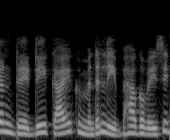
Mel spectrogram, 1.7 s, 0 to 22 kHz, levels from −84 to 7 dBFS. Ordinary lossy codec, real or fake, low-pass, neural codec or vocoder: none; fake; none; codec, 16 kHz, 0.5 kbps, X-Codec, WavLM features, trained on Multilingual LibriSpeech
